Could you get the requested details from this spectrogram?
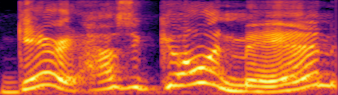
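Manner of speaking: high-pitched, stretched-out friendly greeting; imitating Paul. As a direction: put on a castmate's hearty hello. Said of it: "And he's like".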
